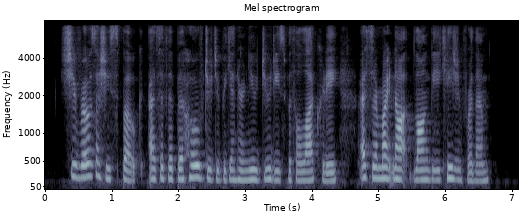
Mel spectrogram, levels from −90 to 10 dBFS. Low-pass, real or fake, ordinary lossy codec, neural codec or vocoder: 7.2 kHz; real; MP3, 64 kbps; none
